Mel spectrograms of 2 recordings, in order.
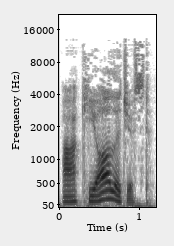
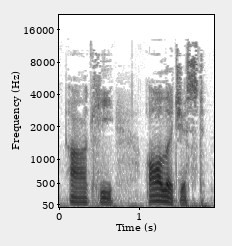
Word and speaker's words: archaeologist: 我再读一遍哈 ,archaeologist, 大家仔细看一下哪个字母不发音啊 ,archae, 是吧，这个 h 音是不发的，然后 ae 作为一个字母的组合在这里发 e 这个音 ,archaeologist,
